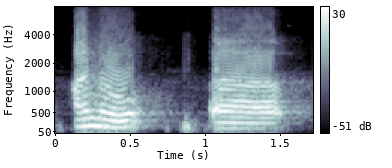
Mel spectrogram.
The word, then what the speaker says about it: anu: and it is in Sanskrit it sounds, let me see, it's like the na in 9. So it's how you pronounce na in 9, the first capital, the N in 9. That's how you pronounce.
